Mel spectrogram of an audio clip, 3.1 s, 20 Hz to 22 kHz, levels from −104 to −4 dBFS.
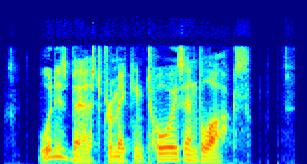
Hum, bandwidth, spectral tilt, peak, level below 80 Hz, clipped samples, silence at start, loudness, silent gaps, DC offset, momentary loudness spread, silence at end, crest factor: none; 7.2 kHz; -4 dB/octave; -10 dBFS; -66 dBFS; under 0.1%; 0.4 s; -30 LUFS; none; under 0.1%; 11 LU; 0.6 s; 20 dB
